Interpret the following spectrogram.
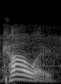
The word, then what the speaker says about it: Kahle: It's pronounced Kale.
